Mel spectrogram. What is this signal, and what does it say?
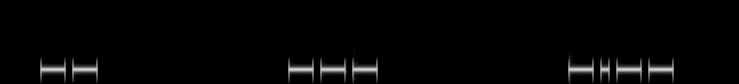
Morse code, heard as a keyed tone, about 15 wpm, spaced as for 4 wpm, 700 Hz. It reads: MOY
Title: USA Call Signs - 6 Characters - 8x Character Spacing - 15wpm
